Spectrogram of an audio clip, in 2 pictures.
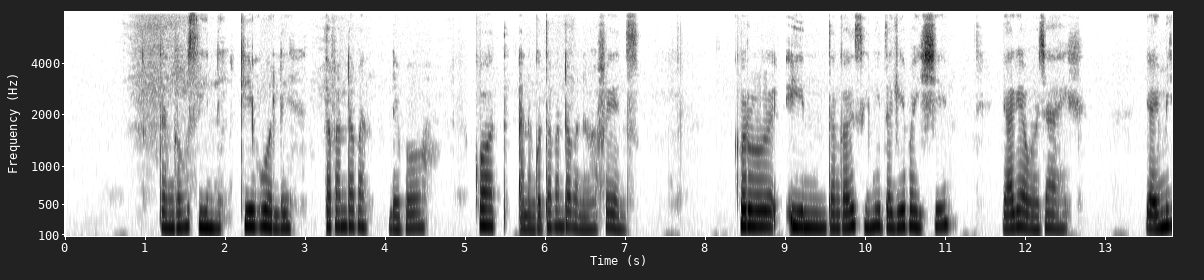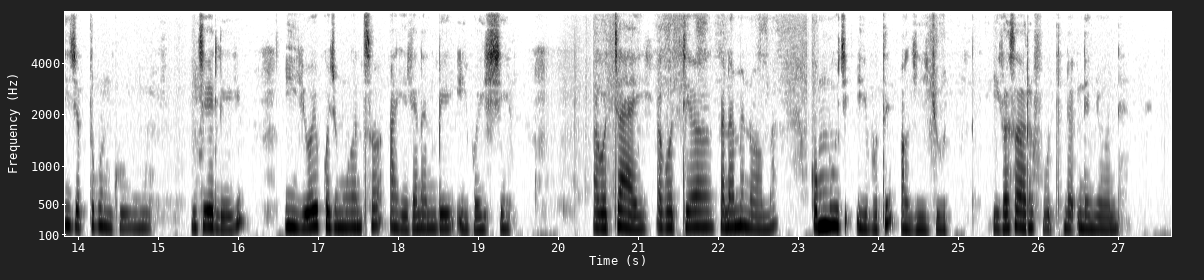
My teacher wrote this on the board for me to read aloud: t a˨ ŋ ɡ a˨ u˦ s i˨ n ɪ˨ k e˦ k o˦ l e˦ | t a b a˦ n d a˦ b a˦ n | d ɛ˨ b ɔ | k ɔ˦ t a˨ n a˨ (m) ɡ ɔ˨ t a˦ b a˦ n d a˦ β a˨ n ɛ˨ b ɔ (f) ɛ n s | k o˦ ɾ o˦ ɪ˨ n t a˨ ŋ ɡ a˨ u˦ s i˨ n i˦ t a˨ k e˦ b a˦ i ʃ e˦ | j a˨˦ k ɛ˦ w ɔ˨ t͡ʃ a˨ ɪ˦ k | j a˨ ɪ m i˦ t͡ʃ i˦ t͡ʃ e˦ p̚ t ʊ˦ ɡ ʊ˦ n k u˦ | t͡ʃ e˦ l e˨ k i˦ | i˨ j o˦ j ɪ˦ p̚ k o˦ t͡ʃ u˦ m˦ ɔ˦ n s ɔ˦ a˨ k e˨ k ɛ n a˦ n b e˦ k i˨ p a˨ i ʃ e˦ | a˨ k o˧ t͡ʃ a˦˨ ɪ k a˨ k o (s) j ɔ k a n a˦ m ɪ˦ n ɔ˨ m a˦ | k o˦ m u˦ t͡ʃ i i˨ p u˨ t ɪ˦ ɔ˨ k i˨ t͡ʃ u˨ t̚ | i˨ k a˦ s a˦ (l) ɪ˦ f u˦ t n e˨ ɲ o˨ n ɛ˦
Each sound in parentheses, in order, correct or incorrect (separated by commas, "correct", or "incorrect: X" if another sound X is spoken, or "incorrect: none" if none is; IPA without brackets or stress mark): incorrect: ŋ, correct, incorrect: t, incorrect: ɾ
